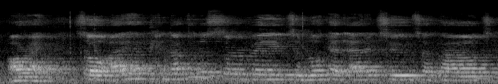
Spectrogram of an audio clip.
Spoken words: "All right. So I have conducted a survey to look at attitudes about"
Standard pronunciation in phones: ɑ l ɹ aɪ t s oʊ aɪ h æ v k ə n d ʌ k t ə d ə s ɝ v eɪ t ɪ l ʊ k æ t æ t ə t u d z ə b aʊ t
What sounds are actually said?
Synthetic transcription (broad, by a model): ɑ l ɹ aɪ t s oʊ aɪ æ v k ə n d ʌ k t ə d ə s ɝ v eɪ t ɪ l ʊ k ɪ t æ t ə t u d z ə b aʊ t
